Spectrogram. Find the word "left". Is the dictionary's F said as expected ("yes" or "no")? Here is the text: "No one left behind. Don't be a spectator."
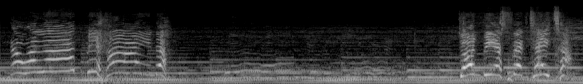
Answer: no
